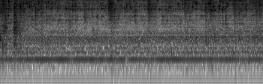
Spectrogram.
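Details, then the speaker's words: Oil boiler replacement, new boiler being filled: steady hum with sputtering, gurgling water surges through hose as trapped air purges from the hydronic heating zone; a kinked hose was also found. "There's air in there. Here comes the air. See the hose? That's air."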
